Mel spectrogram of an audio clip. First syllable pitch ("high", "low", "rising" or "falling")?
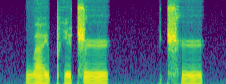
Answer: rising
